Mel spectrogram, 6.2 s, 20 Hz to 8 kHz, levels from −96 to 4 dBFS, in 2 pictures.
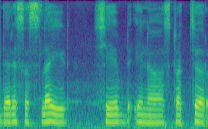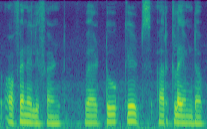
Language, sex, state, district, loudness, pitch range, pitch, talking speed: English, male, Karnataka, Bangalore, -15 LUFS, 110-130 Hz, 125 Hz, 165 wpm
